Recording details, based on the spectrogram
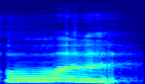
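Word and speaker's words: ذ: Kesalahan saat mengucapkan huruf ' dza' adalah meletakkan ujung lidah pada gigi bagian dalam, sehingga bunyi makhraj dari 'dza' tidak dihasilkan. D da, hasil dari huruf 'da', ya. Ini salah, ya; Ujung lidah berada di dalam atau menempel di bagian belakang gigi. Ini salah, ya; jadinya bukan 'da' tapi 'dza'.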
